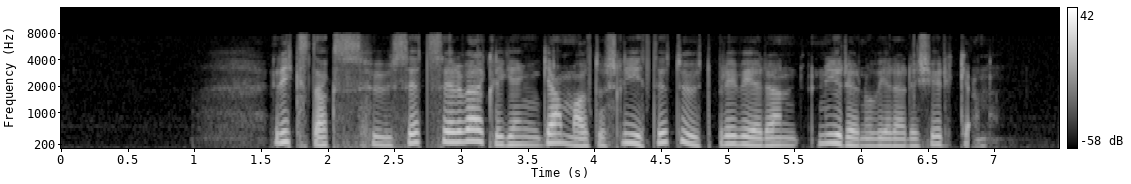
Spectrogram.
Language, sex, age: Swedish, female, 38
